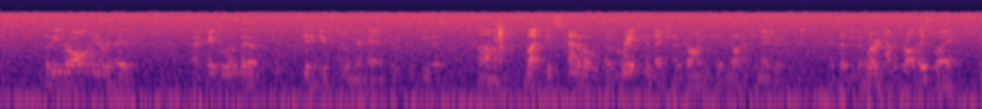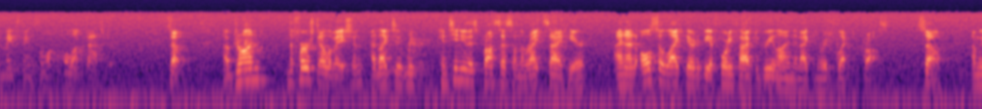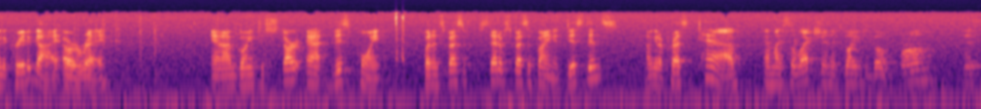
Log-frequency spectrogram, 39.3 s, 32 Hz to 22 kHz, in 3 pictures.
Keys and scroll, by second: 27.2 r, 28.2 Return.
